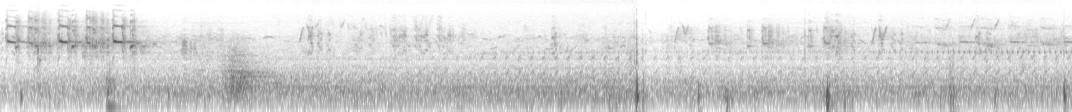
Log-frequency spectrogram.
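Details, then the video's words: Francolins call loudly off to the left on a morning safari drive: harsh, grating calls repeated in rapid bursts, loud and scratchy against a low engine hum and soft background chatter. "Some francolin calling loudly off to our left."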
